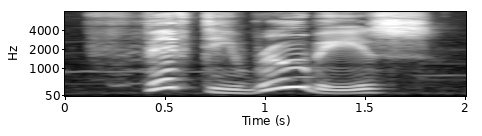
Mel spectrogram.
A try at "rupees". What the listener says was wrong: Rupees? You said rubies. Rupee? You're putting a B in it.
